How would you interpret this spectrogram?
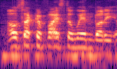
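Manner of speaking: loud. Real, not acted. Loud pledge to teammate.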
